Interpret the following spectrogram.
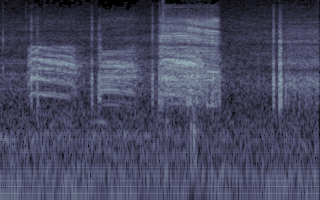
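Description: A crow cawing three times, each harsh caw about half a second long, the third the loudest. Underneath is a low hiss from an AM pocket radio sweeping through stations as a spirit box.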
